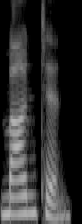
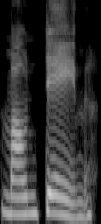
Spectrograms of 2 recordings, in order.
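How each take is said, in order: First: Only the first syllable is stressed; the second is reduced. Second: Both syllables are stressed with full vowels. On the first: The speaker calls it right. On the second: The speaker calls it wrong.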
